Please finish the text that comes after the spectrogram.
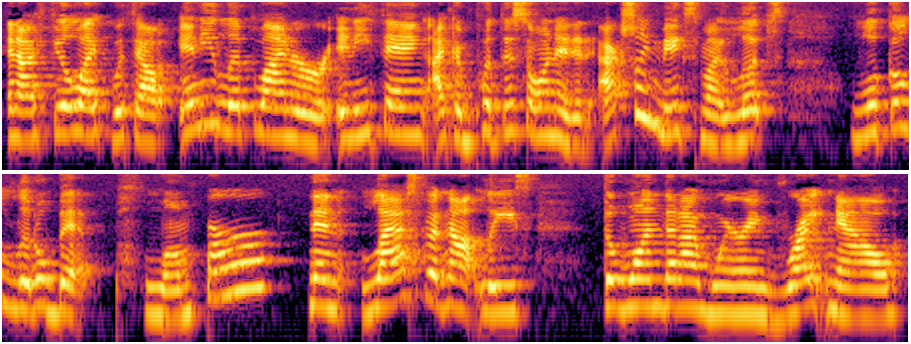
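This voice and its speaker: A woman chatting casually as a beauty vlogger, gushing and emphatic, with a slightly froggy voice. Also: a little high. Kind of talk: casual chatty product review to camera.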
